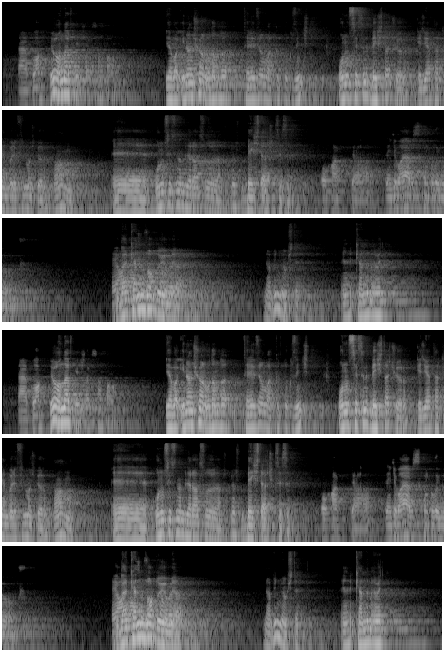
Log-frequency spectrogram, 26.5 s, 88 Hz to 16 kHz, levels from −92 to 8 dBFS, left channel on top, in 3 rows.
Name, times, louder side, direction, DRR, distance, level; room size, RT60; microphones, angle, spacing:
voice 1, 0.3-0.8 1.1-2.3 15.2-18.1 19.9-21.3, right 3 dB, 70° right, 10 dB, 0.7 m, -36 dB
voice 2, 1.0-1.4 3.3-4.5 4.8-6.0 6.7-10.3 11.0-14.6 19.9-21.3 22.9-23.7 24.5-25.3, right 3 dB, 35° right, 7 dB, 0.4 m, -28 dB
18.0 x 14.5 x 4.3 m, 2.8 s
head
